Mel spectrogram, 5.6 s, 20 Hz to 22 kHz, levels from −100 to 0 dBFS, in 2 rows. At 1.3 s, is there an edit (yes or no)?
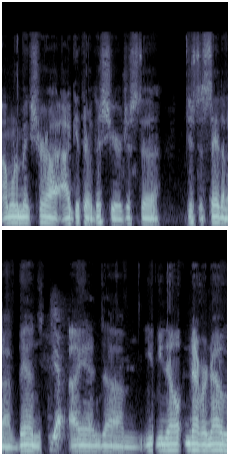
no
